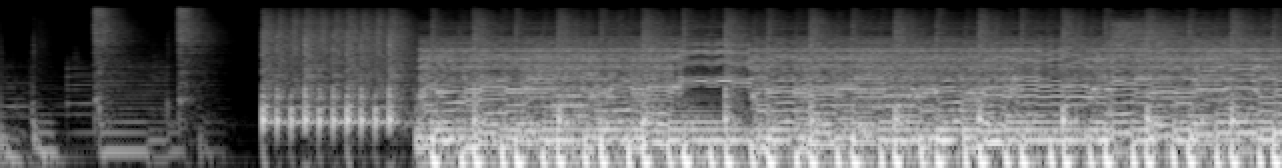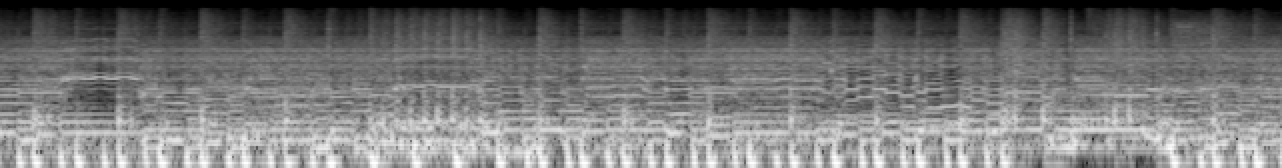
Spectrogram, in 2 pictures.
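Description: Distorted electric guitar playing a hard rock boogie shuffle in A over a backing track with a rock drum kit. A couple of short hits and a brief gap come first, then the full band comes in about two seconds in.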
